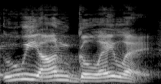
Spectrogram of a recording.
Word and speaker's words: Uiagalelei: I learned how to pronounce it very recently. DJ Uiagalelei.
